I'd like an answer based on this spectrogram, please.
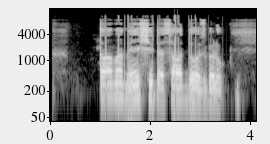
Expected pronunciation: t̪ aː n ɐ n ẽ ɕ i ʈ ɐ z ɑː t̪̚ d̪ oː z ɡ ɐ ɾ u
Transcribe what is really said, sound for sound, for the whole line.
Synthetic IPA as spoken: t̪ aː m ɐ m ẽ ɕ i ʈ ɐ s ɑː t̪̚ d̪ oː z ɡ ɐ ɽ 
